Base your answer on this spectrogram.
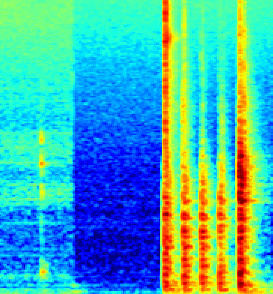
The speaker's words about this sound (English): But before she had an opportunity to catch her breath, she received a knock at her door.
